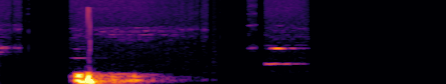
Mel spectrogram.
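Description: A single short, low thump about half a second in, then silence.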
